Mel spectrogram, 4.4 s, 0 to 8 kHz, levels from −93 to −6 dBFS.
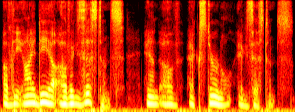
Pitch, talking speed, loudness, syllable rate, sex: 145 Hz, 120 wpm, -17 LUFS, 4.6 syllables/s, male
